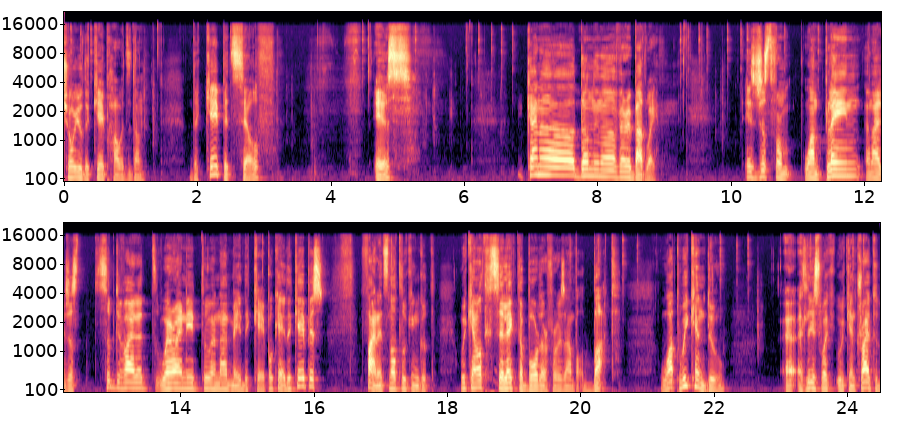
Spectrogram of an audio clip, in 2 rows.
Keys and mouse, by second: 1.1 Tab, 2.0 Tab, 5.2 Tab.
